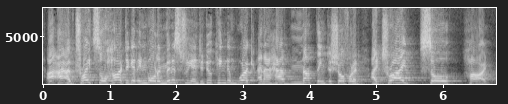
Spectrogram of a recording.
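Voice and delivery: loud, high, pleading preacher's cry; preaching at full force. Acted. Preacher voicing a weary believer to the church, loud and pleading. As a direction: voice the hurting listener's despair, full force.

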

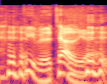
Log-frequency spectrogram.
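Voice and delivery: put-on hammy Italian accent, high and slow. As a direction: belt it like a proud Italian. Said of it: "Can you say it in an Italian accent?".

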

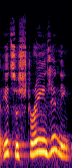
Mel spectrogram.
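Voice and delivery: ordinary talk, nothing marked

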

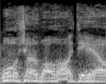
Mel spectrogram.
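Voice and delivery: hammed-up showing-off French greeting; mock French accent; showy French. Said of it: "They do not need to".

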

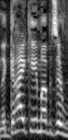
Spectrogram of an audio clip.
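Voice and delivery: usual speaking voice

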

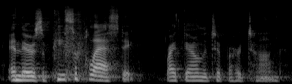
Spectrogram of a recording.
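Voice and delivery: normal talking voice

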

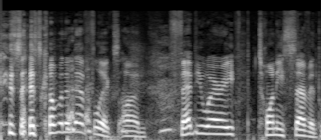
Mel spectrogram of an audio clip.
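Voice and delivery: laughing. Real, not acted. Laughing while reading the news.

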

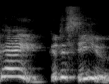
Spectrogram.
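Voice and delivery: high-pitched, glad hello; happy greeting. Retold or imitated. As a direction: greet him happily, pitch jumping up. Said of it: "I was happy to see him".

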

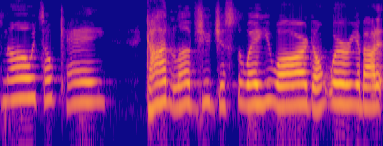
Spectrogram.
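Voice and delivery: soft, slow, over-gentle reassurance; mock soothing pastor. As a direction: coo it like a pushover preacher. Mocking grace-only churches.

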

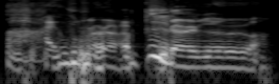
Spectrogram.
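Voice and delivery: demon voice. Acted. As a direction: drag it out like a demon.

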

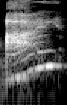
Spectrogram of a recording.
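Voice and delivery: I jumps high in disbelief; a stunned question on I; shocked I. Shown as a demonstration. Host voicing a listener's amazed reaction to being chosen. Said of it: "Does that shock you that he chose you?".

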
